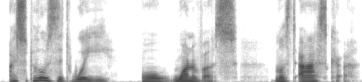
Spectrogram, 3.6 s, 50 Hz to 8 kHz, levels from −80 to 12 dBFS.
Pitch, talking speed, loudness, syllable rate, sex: 175 Hz, 150 wpm, -20 LUFS, 5.4 syllables/s, female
